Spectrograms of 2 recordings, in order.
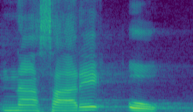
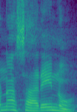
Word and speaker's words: nazareo: La palabra que se usa allí para apartado es una palabra que se pronuncia nazareo, no nazareno. Nazarenos son los que nacen en Nazaret.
